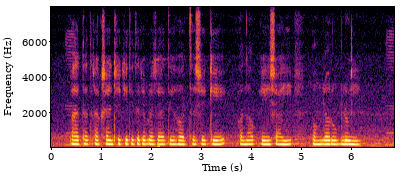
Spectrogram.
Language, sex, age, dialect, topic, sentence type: Marathi, female, 41-45, Southern Konkan, agriculture, statement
